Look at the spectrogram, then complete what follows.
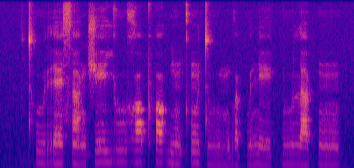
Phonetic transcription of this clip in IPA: tʰ u˨ r ɛ˨ s ã˨ ŋ ʃ eː˦ j uː˦ ɣ ɔ˦ pʰ ɔ˦ ɡ͡b ũ˨ kʼ ũ˦˨ t uː˨ m ɡʷ a˨ kʷ ɪ˦ n eː˨ k͡p u˦ l a˦ kʷ ũ˦

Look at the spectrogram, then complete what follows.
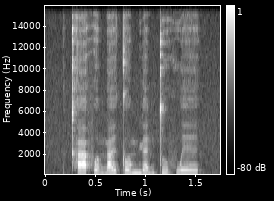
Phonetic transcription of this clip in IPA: kʰ ä˨˦ f ɤ̰˨˩ ŋ a˨˦ ɪ̯ t̪ ɤ˨˦ m ɥ ɛ̰˨˩ n t̪ u˥˨ f w e˦ ɪ̯

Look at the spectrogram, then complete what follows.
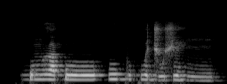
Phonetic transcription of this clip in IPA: ɡ͡b ɔ˦ ŋ ɣ a˦ k͡p oː˦ | u˦ b o˦ kʷ a˦ d͡ʒ u˨ ʃ e˦ j iː˨

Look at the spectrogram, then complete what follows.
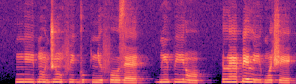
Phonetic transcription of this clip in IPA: ŋ iː˧ ɓ ũ˧ d͡ʒ ũ˦˨ f i˧ ɡ u˨˦ k ɲ ɨ˨ f oː˧ z ɛ˨ | ɡ͡b ĩ˧ p iː˧ ɾ ɔ̃˨ | l ɛ̃˦ ɓ e˦ l iː˨ ɡʷ ã˧ ʃ e˨

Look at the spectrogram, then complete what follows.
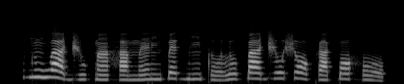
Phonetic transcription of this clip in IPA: d ũ˦ w a˦˨ d͡ʒ u˨ k͡p ã˨ h a˨ m ɛ̃˨˦ ɾ ĩ˧ k͡p ɛ˦ ɡ͡b ĩ˧ t o˨ l o˧ k͡p a˦ d͡ʒ o˦ ʃ ɔ˦˨ k a˧ k͡p ɔ˦ h o˦˨

